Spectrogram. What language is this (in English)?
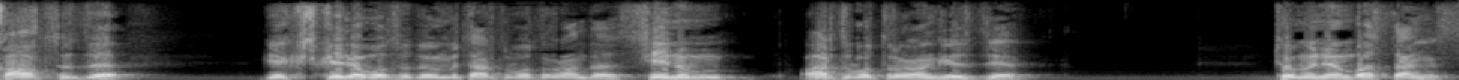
Turkish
